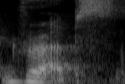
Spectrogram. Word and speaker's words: Drops: Drops, à chaque fois je prononce pas le S, mais mon prof d'anglais dirait Drops, donc on prononce le S.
